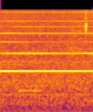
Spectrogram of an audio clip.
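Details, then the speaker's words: Defibrillator system check demonstrated in teaching: after selecting system check and pressing charge, a steady high continuous tone as it charges for the self-test before discharge; defibrillator charging tone. "उसके बाद आपको क्या करना है? इसी को charge करना है। चार्ज करने के बाद आपको इसे डिस्चार्ज करना रहेगा।"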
